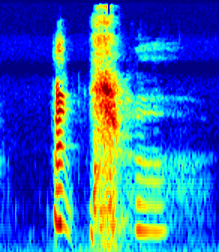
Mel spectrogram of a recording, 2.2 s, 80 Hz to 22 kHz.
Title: Sneezing pt4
